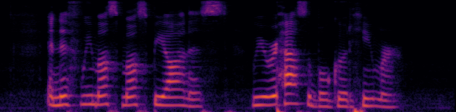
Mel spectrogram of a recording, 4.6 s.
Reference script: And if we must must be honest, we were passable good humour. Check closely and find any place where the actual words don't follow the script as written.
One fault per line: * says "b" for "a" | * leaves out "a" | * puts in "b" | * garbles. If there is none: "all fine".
all fine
